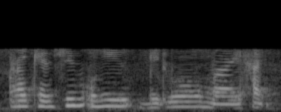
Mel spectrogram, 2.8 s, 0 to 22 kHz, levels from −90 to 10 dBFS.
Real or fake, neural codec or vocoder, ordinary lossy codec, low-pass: fake; codec, 44.1 kHz, 3.4 kbps, Pupu-Codec; none; 3.6 kHz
